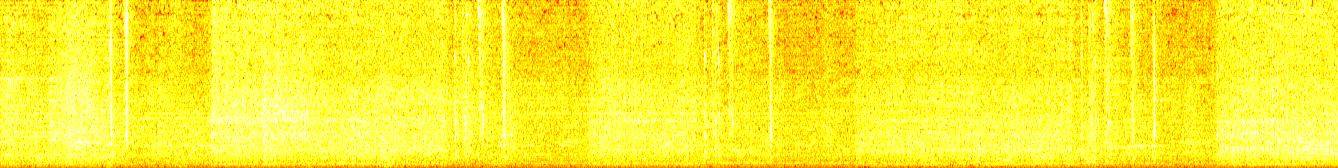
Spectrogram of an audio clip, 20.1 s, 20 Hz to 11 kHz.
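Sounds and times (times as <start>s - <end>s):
sewing machine whirring: 3.1s - 7.8s, 8.8s - 11.7s, 12.8s - 17.5s, 18.1s - 20.0s.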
